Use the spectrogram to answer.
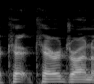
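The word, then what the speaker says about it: Kharadron: This is a universal objective that is coming in the Cadron Overlords. Is that how you say it? – Yeah, Caradron Overlords. Caradron Overlords.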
